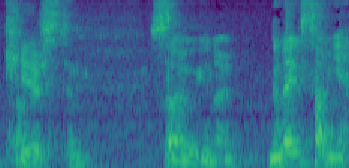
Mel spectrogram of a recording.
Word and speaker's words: Kirsten: But she is Scarlett Johansson, but Tom Wilkinson came on the show and he said, she is Kirsten. Kirsten.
